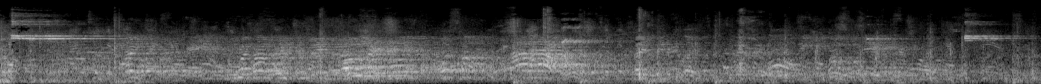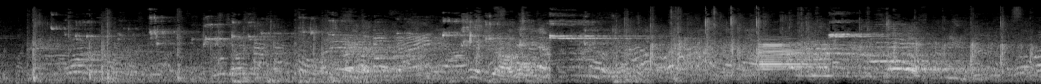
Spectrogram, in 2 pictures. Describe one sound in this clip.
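A crowd chatters and shouts in a large echoing gym.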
